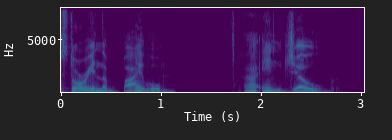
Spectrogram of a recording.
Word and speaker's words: Job: In Job. It's actually spelled like Job, J-O-B, if you want to go read it.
